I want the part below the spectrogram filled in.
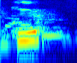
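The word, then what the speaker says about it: Kunth: La palabra K-U-N-T-H, Kun, ¿se pronuncia así, Lisette? Sí, es Guadua angustifolia Kun.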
